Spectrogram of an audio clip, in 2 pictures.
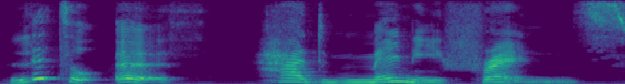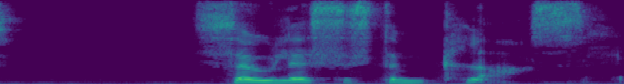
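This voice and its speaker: Woman, children's storyteller, unhurried pace, lively swooping intonation, explanatory asides, questions to young listeners. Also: mid-range voice, husky. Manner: expressive, asks the listeners questions.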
